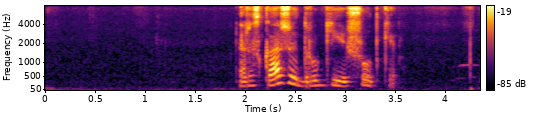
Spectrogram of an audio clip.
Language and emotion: Russian, neutral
